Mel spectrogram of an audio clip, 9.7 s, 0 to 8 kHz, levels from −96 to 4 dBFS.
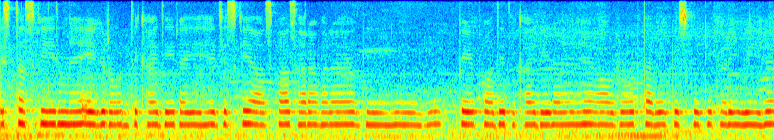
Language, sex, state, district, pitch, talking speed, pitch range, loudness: Hindi, female, Uttar Pradesh, Jyotiba Phule Nagar, 230 Hz, 160 wpm, 230-235 Hz, -15 LUFS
